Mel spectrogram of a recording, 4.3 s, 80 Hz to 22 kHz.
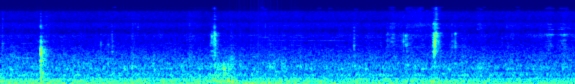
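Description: About three light metal clicks as a motorcycle clutch assembly is pushed and seated into its clutch basket on a Bajaj Discover 150 engine, over a low steady background rumble.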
